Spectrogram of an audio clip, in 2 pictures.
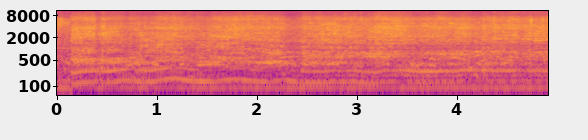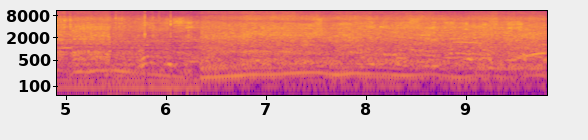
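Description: An off-road vehicle's engine roars and revs hard.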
